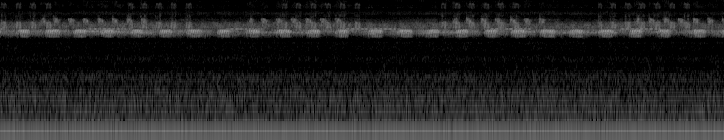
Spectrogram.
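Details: Mid-autumn insect chorus led by crickets by a streetlight, a shrill unbroken trill topped with bursts of fast pulsed chirps, loudness rising and falling in steady beats, many overlapping singers, no other sounds.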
